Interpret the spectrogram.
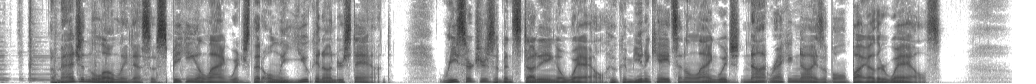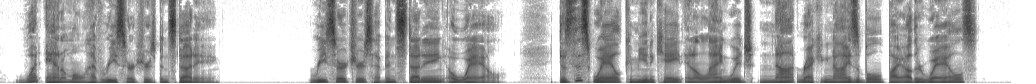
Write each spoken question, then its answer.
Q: Does this whale communicate in a language not recognizable by other whales?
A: Yes, this whale communicates in a language not recognizable by other whales.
